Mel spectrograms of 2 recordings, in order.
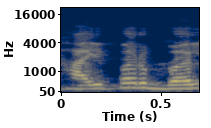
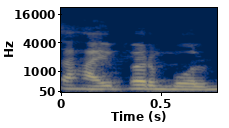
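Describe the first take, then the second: First: The word ends with a 'buh-lee' sound. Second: The word ends with a 'bowl' sound. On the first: The speaker calls it right. "Is the exact pronunciation" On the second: The speaker calls it wrong. "I use to pronounce हाइपर बोल but it was wrong"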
